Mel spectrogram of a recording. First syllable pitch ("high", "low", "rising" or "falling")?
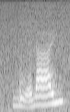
low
